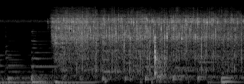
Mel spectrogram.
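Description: Chopped onion dropped into hot mustard oil, setting off a sudden loud, hissing fry that keeps going steadily, with faint stirring taps underneath.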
